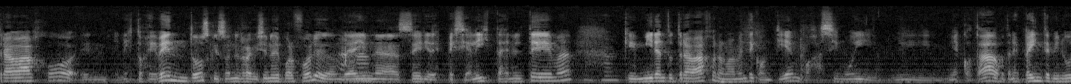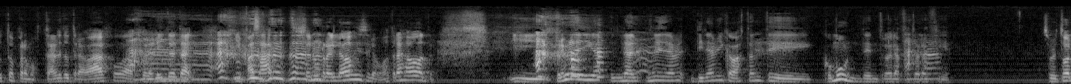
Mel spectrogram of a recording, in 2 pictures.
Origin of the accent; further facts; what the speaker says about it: Córdoba, Argentina; No es mi lugar, yo no soy cordobés, soy del sur de Córdoba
